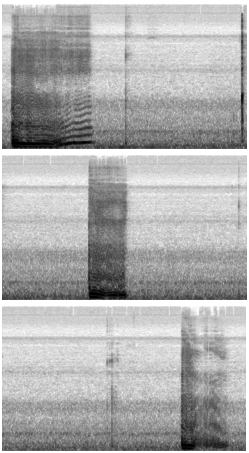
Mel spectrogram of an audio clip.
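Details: A sleeping Maltipoo dog snores indoors. Rough, low, rasping breaths come roughly every five seconds: one longer snore, then two shorter ones, with quiet room tone between them.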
